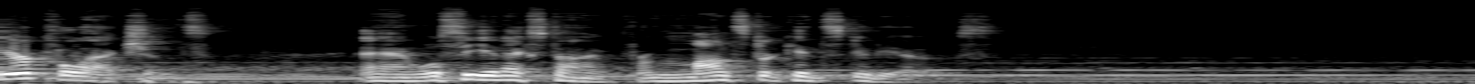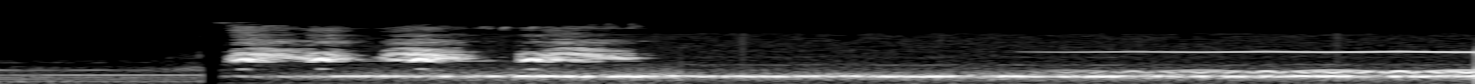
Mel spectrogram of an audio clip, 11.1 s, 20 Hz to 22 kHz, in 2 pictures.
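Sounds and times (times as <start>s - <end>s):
crow cawing: 6.4s - 8.0s.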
